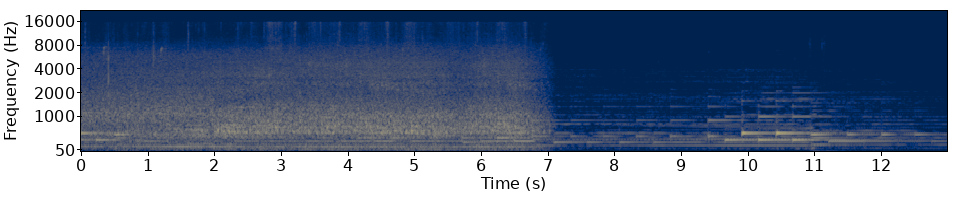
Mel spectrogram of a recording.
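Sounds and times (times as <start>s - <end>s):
outdoor rushing noise: 0.0s - 7.1s
soft background music: 0.0s - 13.0s.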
